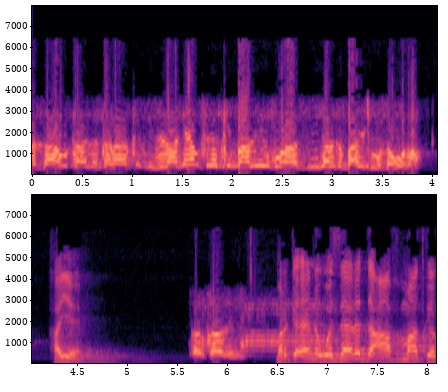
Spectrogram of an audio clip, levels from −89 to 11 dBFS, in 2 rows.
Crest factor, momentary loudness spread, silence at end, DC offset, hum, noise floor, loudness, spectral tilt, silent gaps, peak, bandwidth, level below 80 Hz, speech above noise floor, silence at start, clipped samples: 14 dB; 9 LU; 0 s; under 0.1%; none; -63 dBFS; -16 LUFS; -4 dB/octave; none; -4 dBFS; 6.6 kHz; -64 dBFS; 47 dB; 0 s; under 0.1%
